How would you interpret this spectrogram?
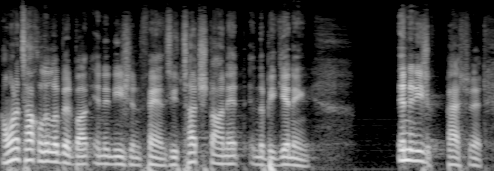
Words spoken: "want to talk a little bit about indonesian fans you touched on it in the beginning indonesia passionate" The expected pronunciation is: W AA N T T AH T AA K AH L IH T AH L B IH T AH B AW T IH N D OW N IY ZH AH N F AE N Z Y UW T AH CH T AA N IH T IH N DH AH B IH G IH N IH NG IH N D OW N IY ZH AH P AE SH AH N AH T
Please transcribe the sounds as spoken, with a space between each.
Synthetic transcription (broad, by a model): W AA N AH T AA K AH L IH T L B IH T AH B AW T IH N D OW N IY ZH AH N F AE N Z Y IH T AH CH T N IH T IH N DH AH B IH G IH N IH NG IH N D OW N IY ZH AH P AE SH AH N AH T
